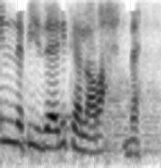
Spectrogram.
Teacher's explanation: تقول مثلا إن في ذلك لرحمة، تقف عليها وتقول إن في ذلك لرحمة بالهاء · Term: هاء تأنيس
